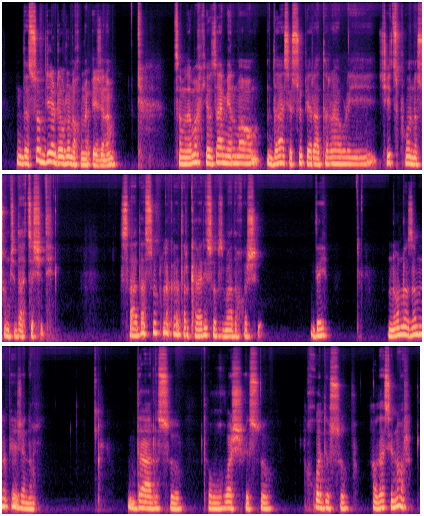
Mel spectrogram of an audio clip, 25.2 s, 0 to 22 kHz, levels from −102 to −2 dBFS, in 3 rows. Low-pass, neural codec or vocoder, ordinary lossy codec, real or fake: none; vocoder, 48 kHz, 128 mel bands, Vocos; none; fake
